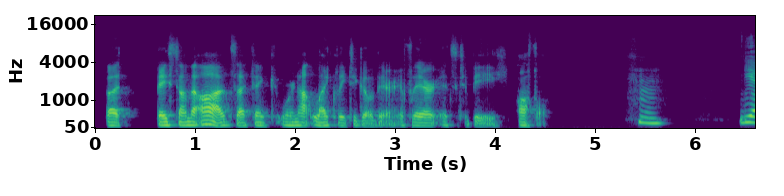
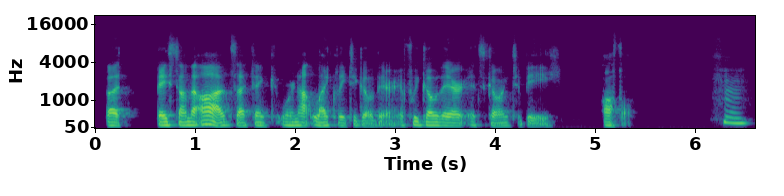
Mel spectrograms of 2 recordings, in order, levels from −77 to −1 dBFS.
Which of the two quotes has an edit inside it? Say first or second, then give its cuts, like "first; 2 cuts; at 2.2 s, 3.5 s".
first; 3 cuts; at 3.2 s, 3.6 s, 4.1 s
